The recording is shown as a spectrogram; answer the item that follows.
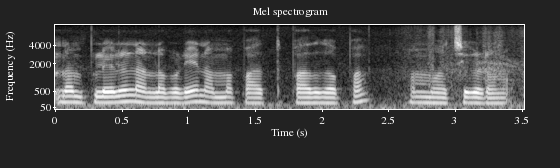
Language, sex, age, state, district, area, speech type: Tamil, female, 30-45, Tamil Nadu, Thoothukudi, urban, spontaneous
